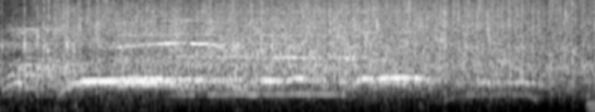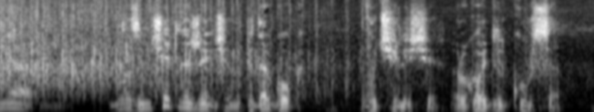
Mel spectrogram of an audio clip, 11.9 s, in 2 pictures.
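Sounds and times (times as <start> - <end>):
audience applause: 0.0 - 10.3
speech: 7.1 - 11.7.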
